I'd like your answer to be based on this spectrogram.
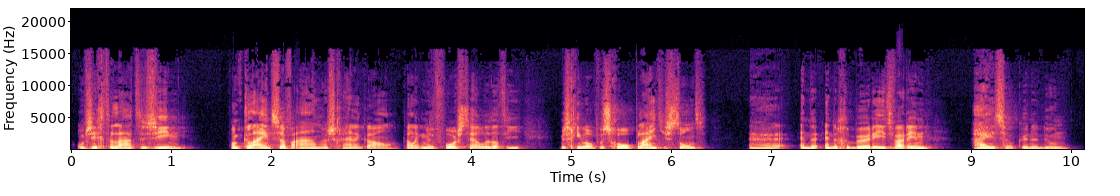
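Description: A man preaching a sermon in a conversational way. He asks his listeners direct questions, rises and gets louder on emphatic points, and drops soft on reflective ones. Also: mid-range voice, fairly even intonation, normal speed.

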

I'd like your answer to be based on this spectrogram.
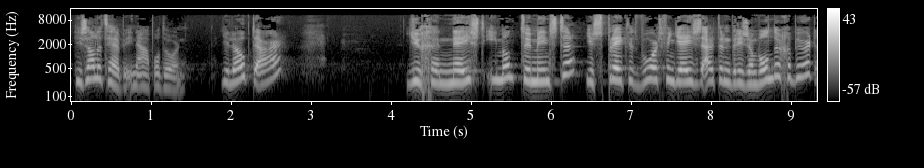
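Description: Her pitch fairly high, a middle-aged woman delivers a sermon full of stories. She shifts vividly from quiet, whispered prayer to loud outbursts.

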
